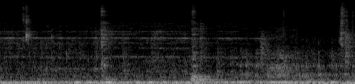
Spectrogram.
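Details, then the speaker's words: Old Otis lift built in the 1950s, 8-person capacity, at Browns in York, descending from floor 1 to G: low steady rumble with irregular knocks and jolts; rough bumpy ride. "it's a very old Otis lift drop one and down to G very bumpy lift wow"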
